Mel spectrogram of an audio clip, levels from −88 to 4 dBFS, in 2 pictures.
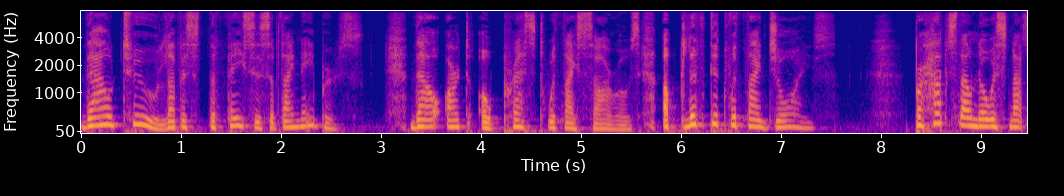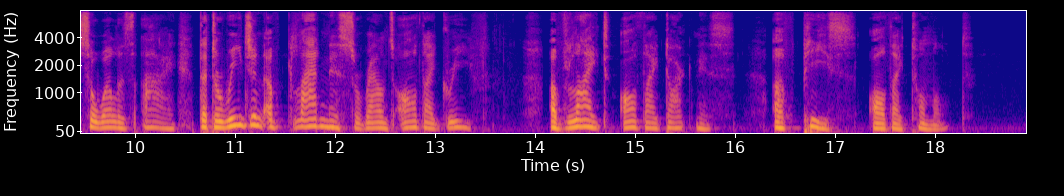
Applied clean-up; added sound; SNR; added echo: none; none; none; none.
